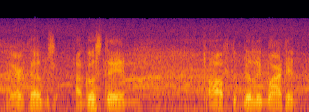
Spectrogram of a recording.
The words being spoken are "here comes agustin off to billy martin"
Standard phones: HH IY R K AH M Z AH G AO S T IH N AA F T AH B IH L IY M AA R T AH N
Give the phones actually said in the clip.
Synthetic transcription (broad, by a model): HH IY R K AH M Z AH G AO S T IH N AA F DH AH B IH L IY M AA R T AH N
